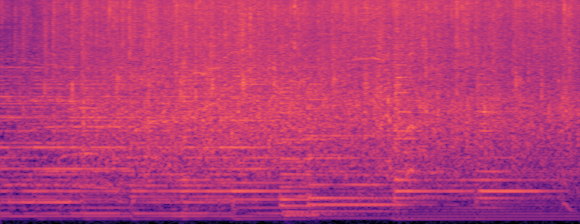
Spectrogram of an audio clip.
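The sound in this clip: Audience applause welcoming Governor Sarah Palin at a debate: a steady wash of clapping that runs under sustained musical tones shifting in steps.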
